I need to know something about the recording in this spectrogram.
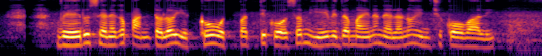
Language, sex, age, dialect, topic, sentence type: Telugu, female, 18-24, Utterandhra, agriculture, question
